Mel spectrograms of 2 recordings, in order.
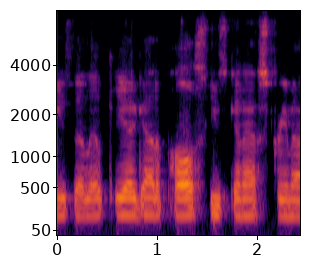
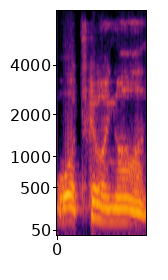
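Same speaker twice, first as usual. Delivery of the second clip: sudden loud alarmed scream, pitched up; 5 semitones higher, 6 dB louder than usual. Voicing a character rushing out to a door being smashed: screaming out. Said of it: "immediately screams out".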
